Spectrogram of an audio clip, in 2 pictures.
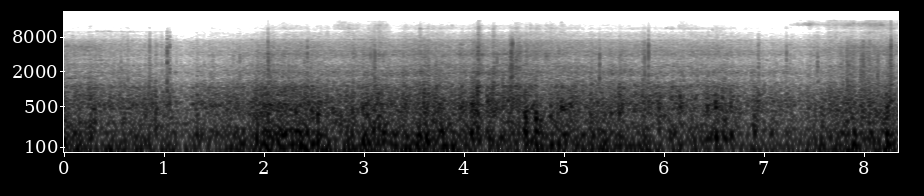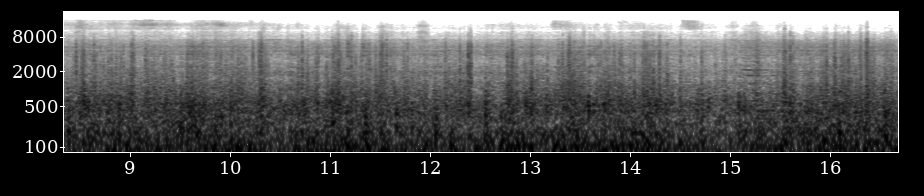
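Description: A train rumbles and rattles steadily along the tracks.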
